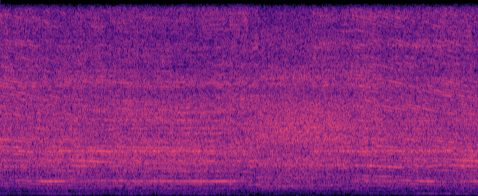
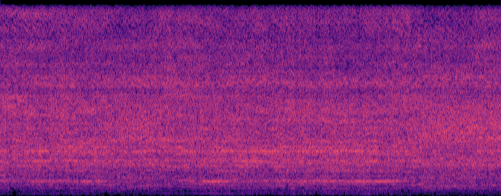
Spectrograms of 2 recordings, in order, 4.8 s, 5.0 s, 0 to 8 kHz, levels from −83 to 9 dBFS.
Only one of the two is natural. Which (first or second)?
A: first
